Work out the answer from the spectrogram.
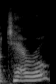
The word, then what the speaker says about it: tarot: Uh now tarot cards, how do you spell that? T T A R O T like carrot. Yeah. But with one R, right?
